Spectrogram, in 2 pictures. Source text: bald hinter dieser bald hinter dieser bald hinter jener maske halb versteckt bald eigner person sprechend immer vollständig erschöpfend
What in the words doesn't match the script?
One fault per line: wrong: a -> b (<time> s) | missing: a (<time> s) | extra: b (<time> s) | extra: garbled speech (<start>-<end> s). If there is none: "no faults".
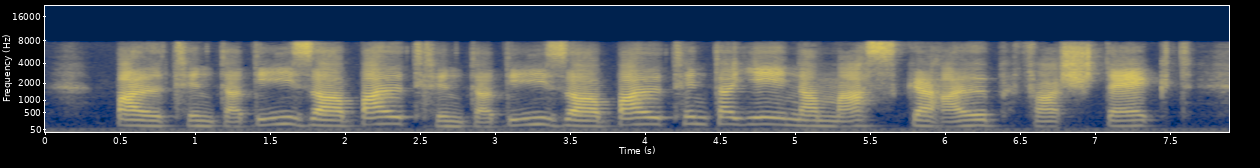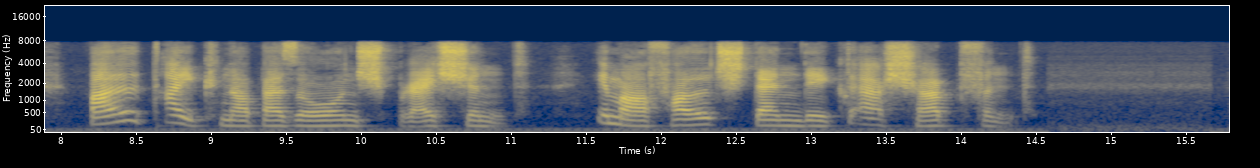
no faults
